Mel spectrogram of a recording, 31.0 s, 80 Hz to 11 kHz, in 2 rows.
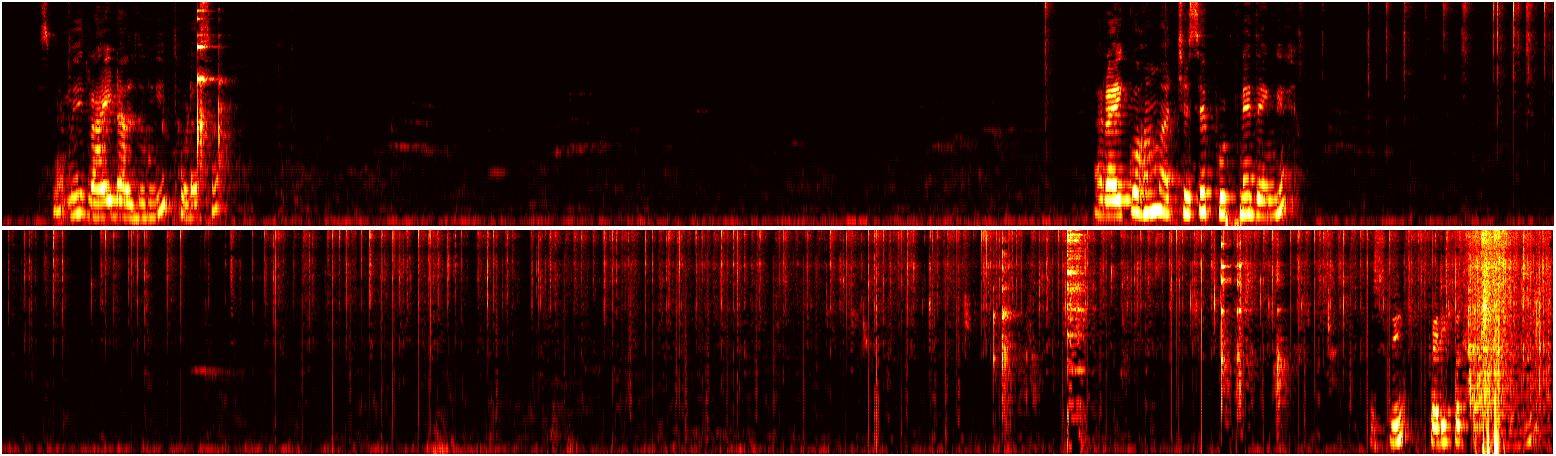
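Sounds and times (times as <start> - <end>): seeds popping in hot oil: 10.4 - 10.6, 12.8 - 31.0.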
